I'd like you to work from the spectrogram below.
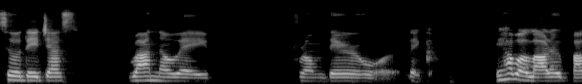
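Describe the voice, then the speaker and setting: A woman's fairly low voice with a Japanese accent, bright and sharp in tone, fairly even in intonation, at a very slow pace with long, frequent pauses, in a dry, close sound with no echo. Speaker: guest. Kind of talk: casual chat. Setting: video call.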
